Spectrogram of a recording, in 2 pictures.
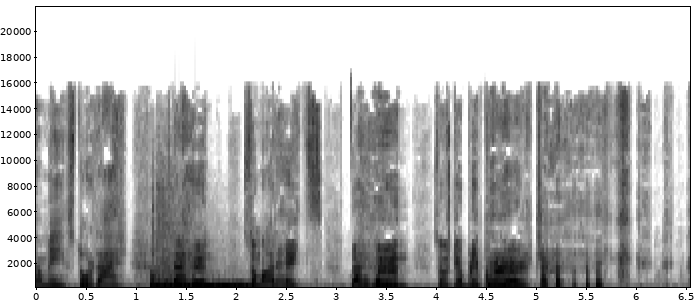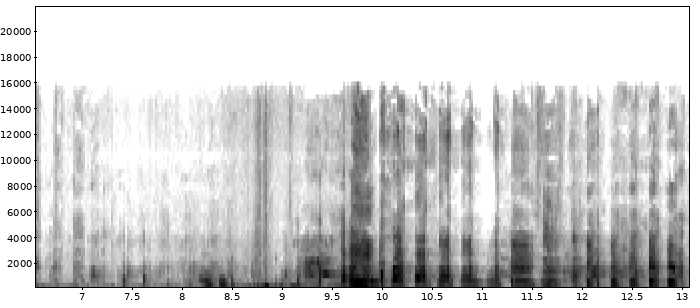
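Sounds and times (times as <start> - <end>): people laughing and snickering: 5.0 - 13.0.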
